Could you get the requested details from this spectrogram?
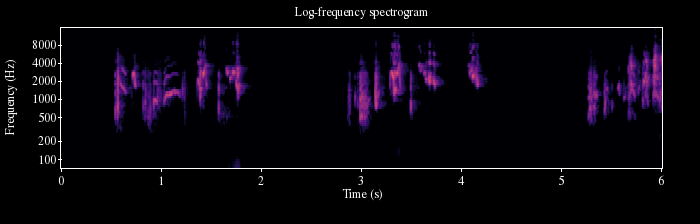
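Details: Budgerigars kept as pets warble in three bursts of buzzy chirps and squeaky twitters, each lasting about a second, with short silent gaps.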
